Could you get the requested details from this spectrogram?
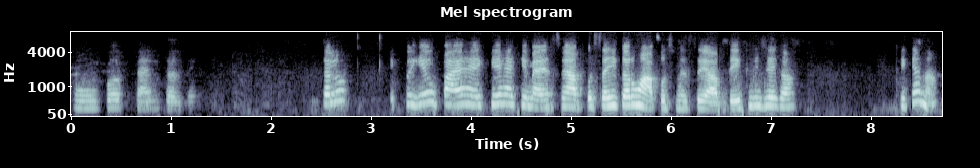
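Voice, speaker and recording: A woman teacher giving a slow, patient online lesson, asking her students questions. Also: fairly high pitch, expressive, no room sound. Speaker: Hindi teacher. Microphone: video call. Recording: muffled online class audio.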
